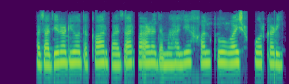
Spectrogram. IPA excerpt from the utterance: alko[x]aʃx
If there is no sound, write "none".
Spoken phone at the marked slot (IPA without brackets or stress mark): ɣ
